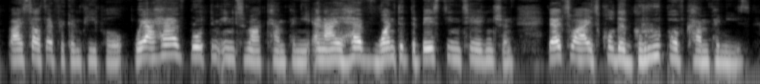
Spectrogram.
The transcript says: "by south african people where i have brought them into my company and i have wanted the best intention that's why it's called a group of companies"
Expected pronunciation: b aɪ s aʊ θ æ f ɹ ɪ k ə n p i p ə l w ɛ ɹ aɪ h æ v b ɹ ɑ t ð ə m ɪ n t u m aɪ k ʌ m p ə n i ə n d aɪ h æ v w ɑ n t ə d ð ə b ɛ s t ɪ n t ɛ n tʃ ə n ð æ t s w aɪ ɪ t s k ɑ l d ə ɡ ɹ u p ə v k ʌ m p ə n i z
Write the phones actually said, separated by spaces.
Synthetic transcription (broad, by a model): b aɪ s aʊ θ æ f ɹ ɪ k ə n p i p ə l w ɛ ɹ aɪ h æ v b ɹ ɑ t ð ə m ɪ n t u m aɪ k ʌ m p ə n i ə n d aɪ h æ v w ɑ n t ə d ð ə b ɛ s t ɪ n t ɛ n ʃ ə n ð æ t s w aɪ ɪ t s k ɑ l d ə ɡ ɹ u p ə v k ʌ m p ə n i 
